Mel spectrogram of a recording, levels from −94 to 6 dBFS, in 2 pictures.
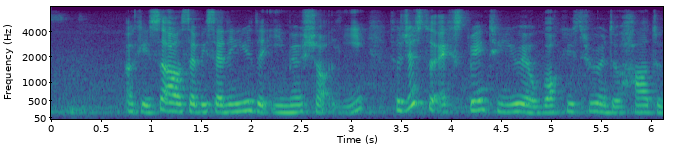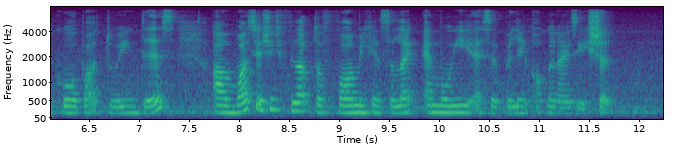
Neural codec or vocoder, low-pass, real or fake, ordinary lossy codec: none; 7.2 kHz; real; none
